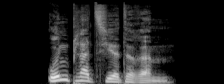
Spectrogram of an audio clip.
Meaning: strong dative masculine/neuter singular comparative degree of unplatziert
- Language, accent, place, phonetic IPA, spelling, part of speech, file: German, Germany, Berlin, [ˈʊnplaˌt͡siːɐ̯təʁəm], unplatzierterem, adjective, De-unplatzierterem.ogg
